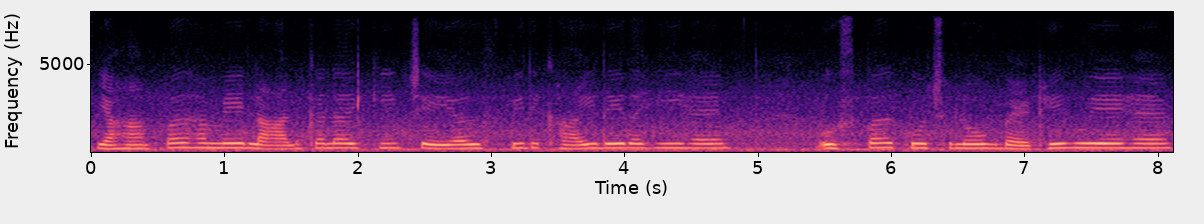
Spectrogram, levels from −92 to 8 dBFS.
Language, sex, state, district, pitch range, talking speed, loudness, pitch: Hindi, female, Maharashtra, Gondia, 220-250 Hz, 140 wpm, -15 LUFS, 245 Hz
